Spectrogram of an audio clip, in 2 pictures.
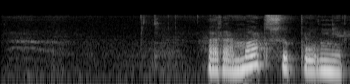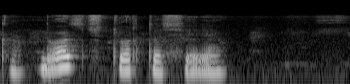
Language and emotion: Russian, neutral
